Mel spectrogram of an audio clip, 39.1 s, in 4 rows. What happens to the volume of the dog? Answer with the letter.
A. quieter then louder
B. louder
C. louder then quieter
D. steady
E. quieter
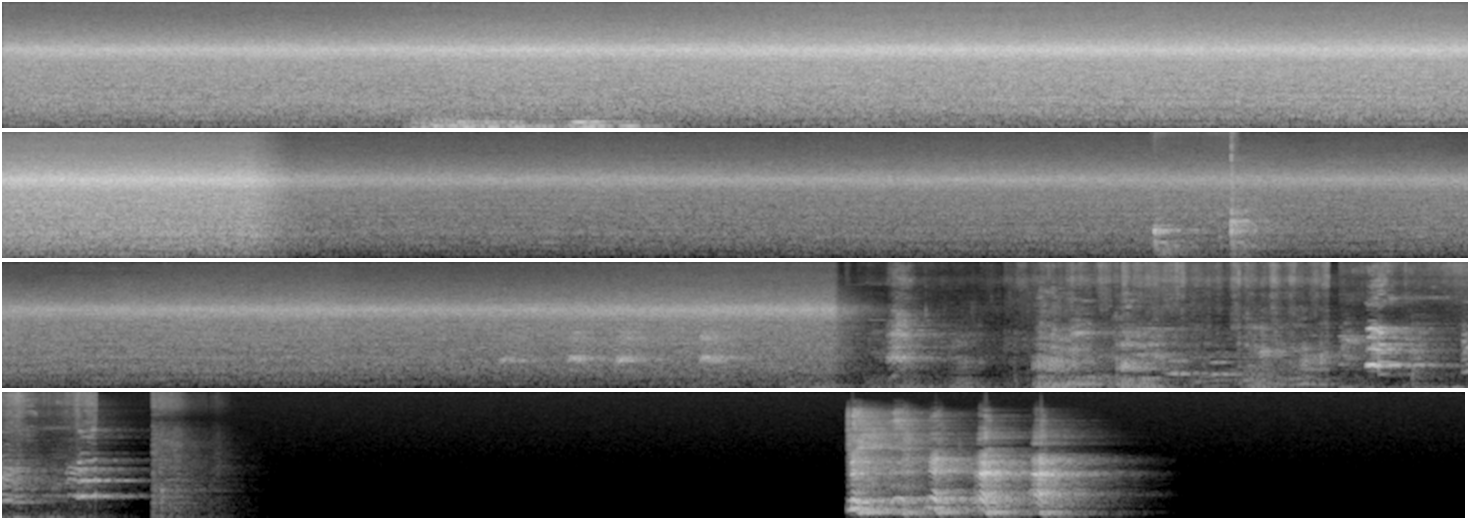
A.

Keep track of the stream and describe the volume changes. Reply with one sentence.
The volume of the stream goes down.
